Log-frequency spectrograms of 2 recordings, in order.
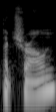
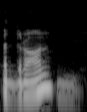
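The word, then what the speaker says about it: Padrón: that you miss said you mispronounced you said Patron yeah instead of padron and I was like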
